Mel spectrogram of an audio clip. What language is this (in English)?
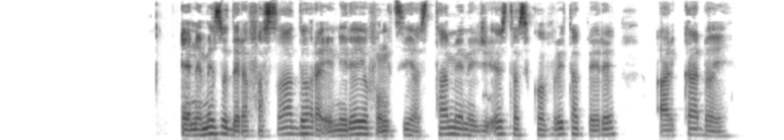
Esperanto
